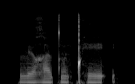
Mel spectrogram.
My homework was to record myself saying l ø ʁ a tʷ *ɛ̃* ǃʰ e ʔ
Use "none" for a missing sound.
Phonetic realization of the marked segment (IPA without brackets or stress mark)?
ɛ̃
